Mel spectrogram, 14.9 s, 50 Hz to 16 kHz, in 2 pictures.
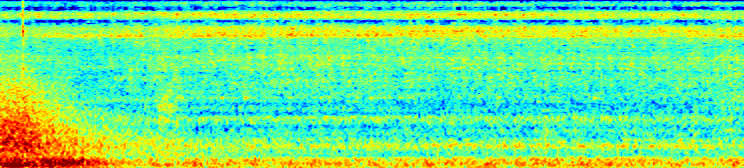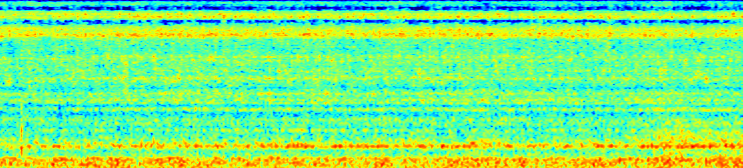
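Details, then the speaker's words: Vintage Sears Coldspot 28 dehumidifier, drawing about 5.9 amps and 520 watts when running: a clunk as it is shut off, then a quiet steady hiss and trickle of refrigerant equalizing; normal. "I know people like when uh Refrigeration units are shut off to hear the research on flowing so I guess I'll do that now"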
